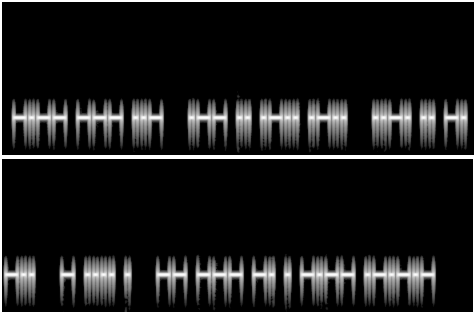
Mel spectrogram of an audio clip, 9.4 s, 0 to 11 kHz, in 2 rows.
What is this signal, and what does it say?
Morse code, heard as a keyed tone, about 30 wpm, 700 Hz. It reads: YOU WILL FIND THE MONEY.
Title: Sentences from Top 1600 Words 30wpm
